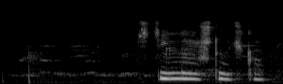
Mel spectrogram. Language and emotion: Russian, neutral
